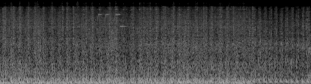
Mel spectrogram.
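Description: Turret in a PvP survival video game opening fire on an enemy player, a dense, continuous rattle of rapid gunshots with heavy low-end thump, loud and sustained throughout with no talking.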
